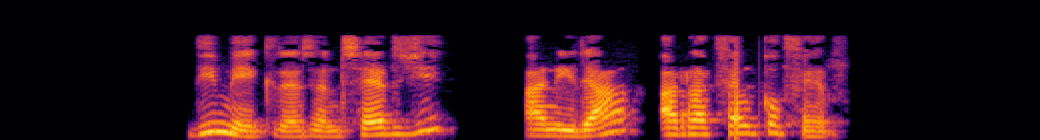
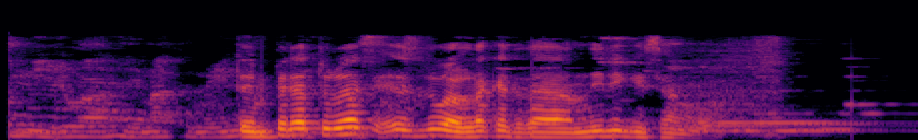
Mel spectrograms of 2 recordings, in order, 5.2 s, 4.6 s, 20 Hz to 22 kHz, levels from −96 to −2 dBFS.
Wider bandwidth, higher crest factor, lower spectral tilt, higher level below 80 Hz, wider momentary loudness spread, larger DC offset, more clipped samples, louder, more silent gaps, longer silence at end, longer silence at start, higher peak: about the same, 8 kHz vs 8 kHz; about the same, 20 dB vs 18 dB; about the same, -4.5 dB/octave vs -5.5 dB/octave; first, -58 dBFS vs -76 dBFS; second, 11 LU vs 19 LU; neither; neither; first, -18 LUFS vs -34 LUFS; first, 2.29-2.61 s, 3.23-3.29 s vs none; first, 1 s vs 0.2 s; first, 0.95 s vs 0.05 s; first, 0 dBFS vs -18 dBFS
